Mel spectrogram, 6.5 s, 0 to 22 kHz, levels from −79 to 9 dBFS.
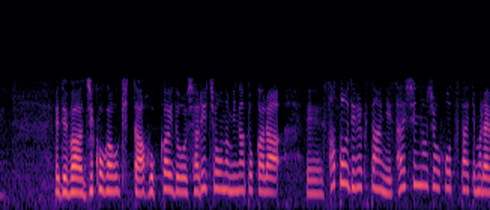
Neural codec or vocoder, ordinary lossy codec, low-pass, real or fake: none; none; 5.4 kHz; real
